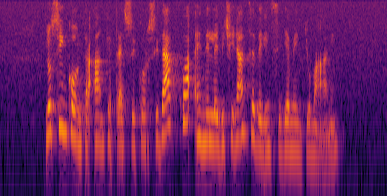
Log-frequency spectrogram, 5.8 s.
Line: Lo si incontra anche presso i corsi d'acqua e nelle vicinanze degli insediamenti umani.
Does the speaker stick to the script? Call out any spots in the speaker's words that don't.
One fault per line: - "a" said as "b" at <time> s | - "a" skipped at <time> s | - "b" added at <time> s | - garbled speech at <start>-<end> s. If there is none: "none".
none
